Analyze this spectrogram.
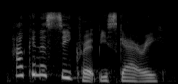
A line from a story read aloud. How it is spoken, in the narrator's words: ask scornfully, but really wanting very much to know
